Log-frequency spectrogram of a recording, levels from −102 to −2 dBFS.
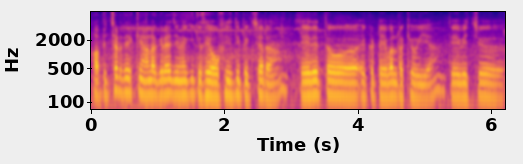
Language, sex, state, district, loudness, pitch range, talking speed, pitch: Punjabi, male, Punjab, Kapurthala, -17 LUFS, 130-145 Hz, 240 wpm, 140 Hz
